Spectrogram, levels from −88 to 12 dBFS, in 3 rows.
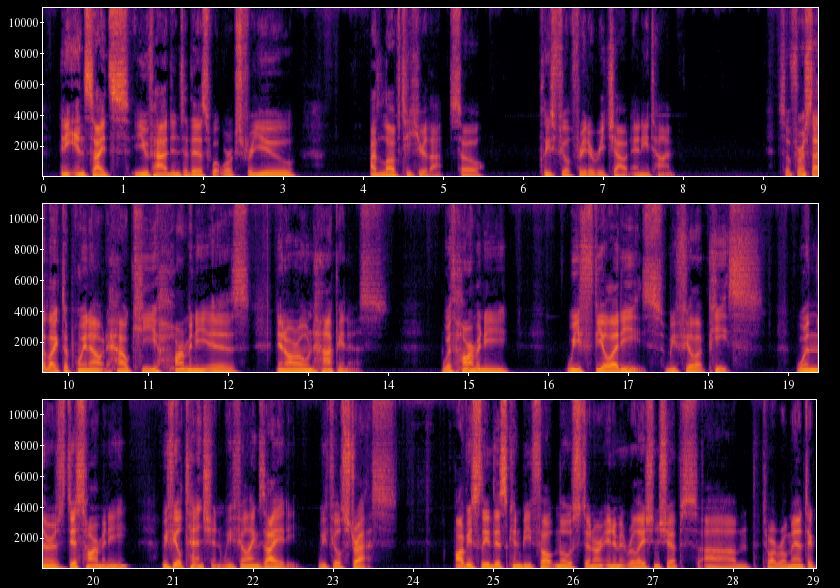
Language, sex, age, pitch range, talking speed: English, male, 30-49, 95-120 Hz, 155 wpm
